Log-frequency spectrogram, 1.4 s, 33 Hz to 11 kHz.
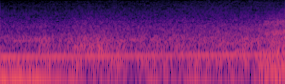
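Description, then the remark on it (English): Small RC truck's electric motor running steadily, a constant buzzing whine with a low hum and rumble, even in loudness, no voices. “But yeah, I've got everything from scale, trail, crawler truck, TRX-4, to the bigger Summit, which can push cars.”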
